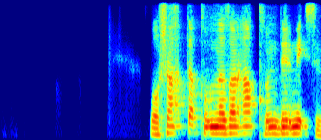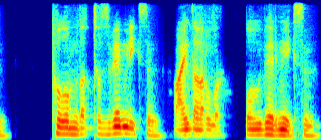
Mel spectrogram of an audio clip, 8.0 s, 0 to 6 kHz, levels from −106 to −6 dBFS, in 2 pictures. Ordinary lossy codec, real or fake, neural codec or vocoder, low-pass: none; fake; codec, 16 kHz, 0.5 kbps, X-Codec, HuBERT features, trained on general audio; 5.4 kHz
